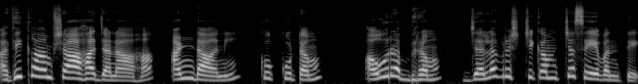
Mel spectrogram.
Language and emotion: Sanskrit, neutral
